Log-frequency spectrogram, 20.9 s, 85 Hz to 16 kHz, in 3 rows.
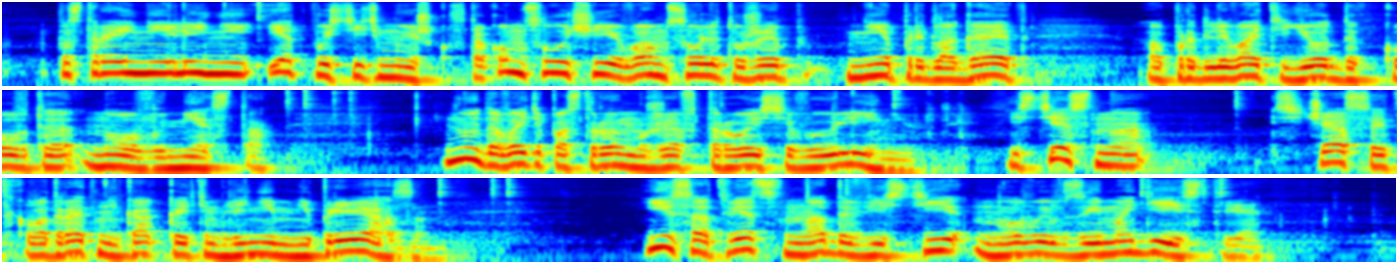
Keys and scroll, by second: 7.7 Escape, 8.8 Delete, 11.6 Escape, 11.7 Escape.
